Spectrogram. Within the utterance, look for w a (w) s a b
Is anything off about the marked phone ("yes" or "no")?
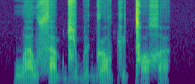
no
